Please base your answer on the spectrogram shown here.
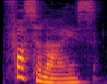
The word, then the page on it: fossilize: British English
